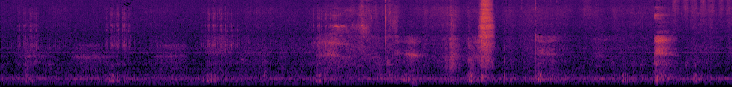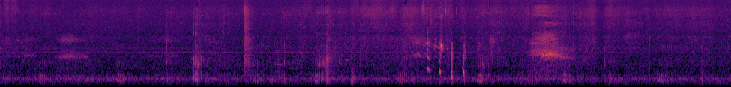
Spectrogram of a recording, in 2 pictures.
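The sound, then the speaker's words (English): A cat purrs steadily, a continuous low rumbling throb with occasional soft sniffs and small clicks over it, and no talking. “You're purring away like you haven't got a care in the world.”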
